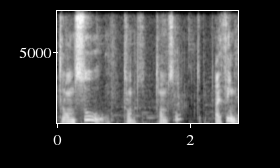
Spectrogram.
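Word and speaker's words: Tromsø: The O in Tromso is not pronounced as English O. It's more like a U. So it's Tromsu.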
